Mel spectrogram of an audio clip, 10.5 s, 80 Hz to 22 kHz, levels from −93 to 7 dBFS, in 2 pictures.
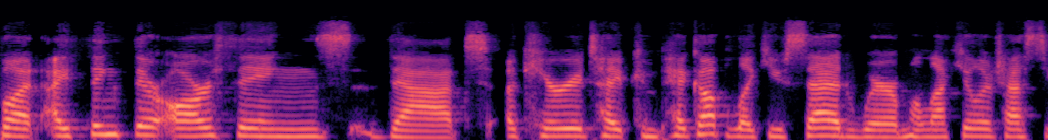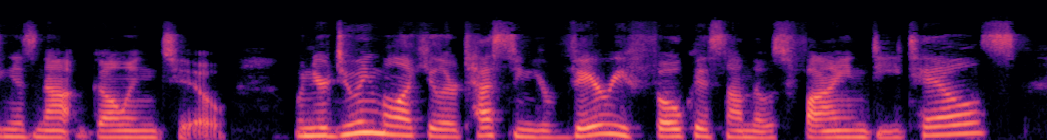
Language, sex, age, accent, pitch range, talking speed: English, female, 20-39, American, 180-210 Hz, 195 wpm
